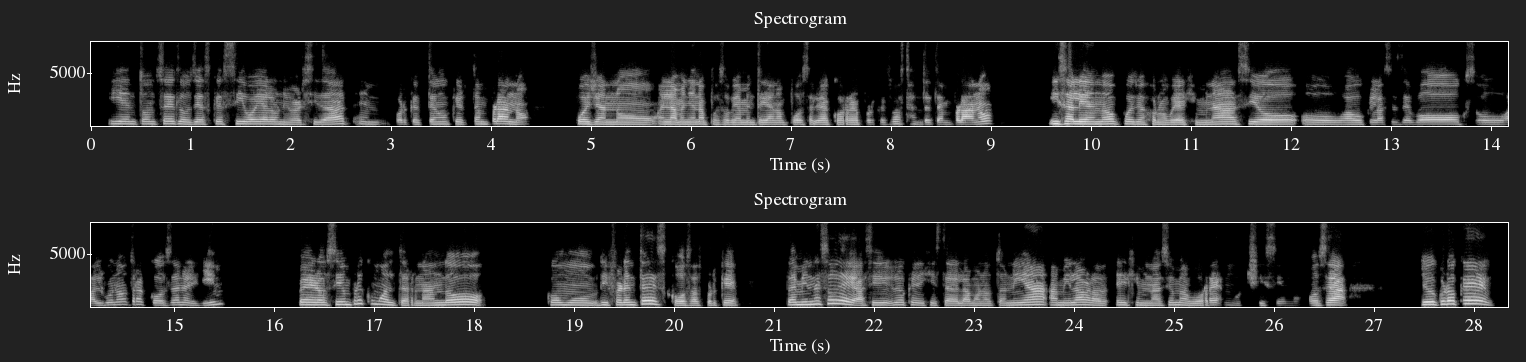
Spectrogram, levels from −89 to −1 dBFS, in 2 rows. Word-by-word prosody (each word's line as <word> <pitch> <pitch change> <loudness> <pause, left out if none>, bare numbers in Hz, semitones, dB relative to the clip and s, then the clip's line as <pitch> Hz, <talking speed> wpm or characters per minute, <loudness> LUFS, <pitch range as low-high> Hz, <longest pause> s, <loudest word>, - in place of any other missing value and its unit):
Y 230 0 -3
entonces 220 +1 -3
los 205 -2 -3
días 200 -3 -2
que 215 - -4
sí 225 +2 -3
voy 215 0 +1
a 215 - +2
la 210 - 0
universidad 195 +2 -2
en 195 -3 -12
porque 195 0 -6
tengo 205 +2 -5
que 205 - -4
ir 195 - -9
temprano, 205 0 +1 0.4
pues 210 -1 +1
ya 200 -1 +2
no 195 -2 -2
en 200 - +1
la 195 - +5
mañana, 195 0 -1
pues 195 0 -10
obviamente 190 0 -2
ya 185 - 0
no 185 -1 -6
puedo 190 +3 -2
salir 180 - -4
a 185 - +1
correr 185 0 -3
porque 185 0 -12
es 190 - -25
bastante 200 -3 -7
temprano. 185 +5 +2 0.6
Y 230 -1 +5
saliendo, 215 -1 +6
pues, 210 +2 -1
mejor 195 -1 -3
me 195 - -2
voy 195 - +1
al 195 - +2
gimnasio 200 +2 +1 0.3
o 185 -2 -4
hago 185 0 -2
clases 185 +1 -9
de 185 -1 -6
box 200 +1 +1
o 185 -1 -6
alguna 220 +6 -6
otra 265 0 -6
cosa 200 +1 -5
en 225 - -5
el 185 -4 -8
gym. 230 - -5 0.7
Pero 230 -2 +3
siempre 255 +8 0
como 295 -4 -2
alternando 210 +3 +1 0.6
como 210 -2 -2
diferentes 230 +6 +3
cosas, 185 -2 -1
porque 200 0 -2 0.5
también 250 +3 +3
eso 320 +4 +1
de 300 -8 +5
así 205 +2 -1
lo 225 +3 -4
que 225 - -7
dijiste 195 0 -7
de 190 0 -1
la 190 0 -1
monotonía, 200 +6 0
a 210 - -1
mí 205 0 -2
la 230 +1 +2
verdad 195 -5 -2
el 215 -1 -3
gimnasio 195 0 -5
me 215 - -2
aburre 195 +2 -2
muchísimo. 180 -3 -17
O 200 +1 -3
sea, 210 -1 +6 0.7
yo 250 0 +7
creo 300 +1 +6
que, 310 -8 +6
200 Hz, 180 wpm, -21 LUFS, 190-220 Hz, 0.7 s, yo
